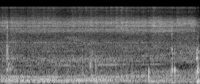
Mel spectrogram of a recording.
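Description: A steady mechanical hum with an even pitch, with a couple of brief knocks about a second and a half in and near the end.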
